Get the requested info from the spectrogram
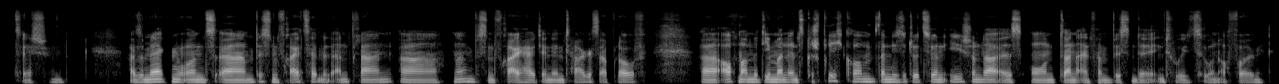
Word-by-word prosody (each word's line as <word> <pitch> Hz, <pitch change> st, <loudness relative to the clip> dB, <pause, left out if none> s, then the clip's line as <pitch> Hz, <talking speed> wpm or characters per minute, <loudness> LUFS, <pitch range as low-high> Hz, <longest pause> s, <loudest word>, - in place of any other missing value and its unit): Sehr -, -, -5 dB
schön. 110 Hz, -1 st, -4 dB, 0.6 s
Also 110 Hz, +1 st, -1 dB
merken 120 Hz, +2 st, +3 dB
wir 110 Hz, -, -1 dB
uns, 110 Hz, 0 st, +4 dB
ähm, 100 Hz, 0 st, +4 dB
bisschen 115 Hz, -1 st, 0 dB
Freizeit -, -, 0 dB
mit -, -, -5 dB
einplanen 110 Hz, 0 st, -2 dB
äh, -, -, -4 dB
ne, 100 Hz, -1 st, 0 dB
'n 125 Hz, +2 st, -2 dB
bisschen 110 Hz, -4 st, -1 dB
Freiheit 105 Hz, +1 st, +3 dB
in 105 Hz, -, -2 dB
den 100 Hz, 0 st, -2 dB
Tagesablauf 110 Hz, -1 st, -2 dB, 0.5 s
äh, -, -, 0 dB
auch 105 Hz, +3 st, +4 dB
mal 115 Hz, -, +4 dB
mit 115 Hz, 0 st, -1 dB
jemand 110 Hz, -2 st, +3 dB
ins 110 Hz, -1 st, +1 dB
Gespräch -, -, 0 dB
kommen, 130 Hz, 0 st, -1 dB
wenn 115 Hz, 0 st, +2 dB
die 115 Hz, -, 0 dB
Situation 110 Hz, 0 st, +1 dB
eh 120 Hz, 0 st, -3 dB
schon 115 Hz, -2 st, -1 dB
da 105 Hz, -1 st, +4 dB
ist, 105 Hz, +1 st, +3 dB
und 100 Hz, -1 st, -2 dB
dann 100 Hz, -, +3 dB
einfach 100 Hz, 0 st, -3 dB
'n 100 Hz, -, -4 dB
bisschen -, -, -1 dB
der -, -, -4 dB
Intuition 100 Hz, +4 st, -5 dB
auch 110 Hz, -, -8 dB
folgen. 105 Hz, +1 st, -6 dB
110 Hz, 200 wpm, -28 LUFS, 105-115 Hz, 0.6 s, uns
